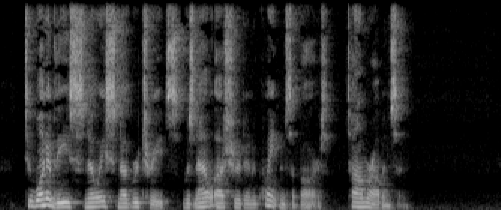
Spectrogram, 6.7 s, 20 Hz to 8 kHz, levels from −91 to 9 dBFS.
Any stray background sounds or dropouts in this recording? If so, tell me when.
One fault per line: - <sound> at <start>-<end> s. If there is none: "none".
none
